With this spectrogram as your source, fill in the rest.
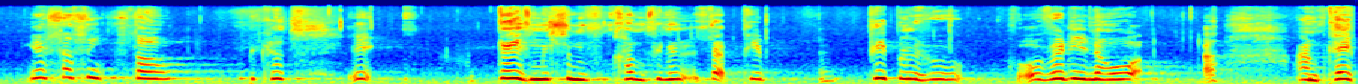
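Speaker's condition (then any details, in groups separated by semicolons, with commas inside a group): Cerebral palsy; from birth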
